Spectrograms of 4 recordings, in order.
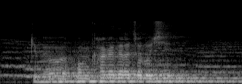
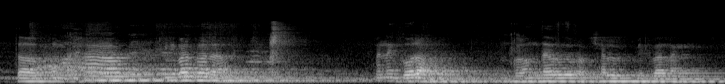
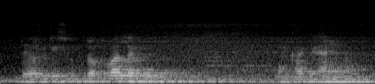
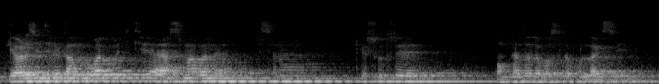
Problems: none marked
